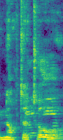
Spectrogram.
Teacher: we're going to connect this a from all to the t and make a syllable there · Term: connected speech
